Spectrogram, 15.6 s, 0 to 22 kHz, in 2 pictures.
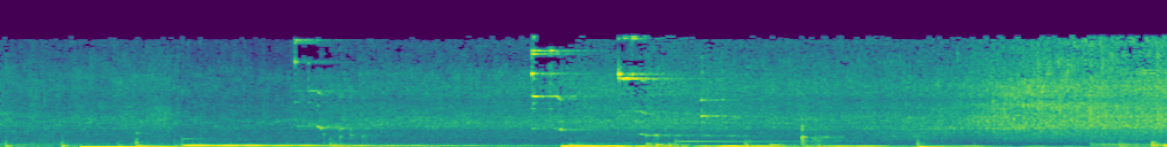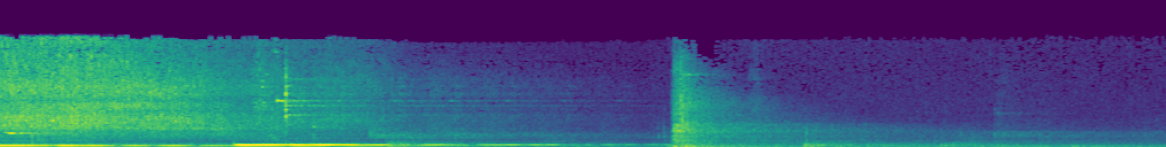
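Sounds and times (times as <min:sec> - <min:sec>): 
rain falling: 0:00.0 - 0:11.8
high chirps: 0:00.6 - 0:12.2
sustained low electronic tones: 0:00.6 - 0:12.3.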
